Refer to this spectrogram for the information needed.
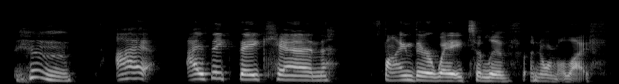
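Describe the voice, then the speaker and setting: In an American accent, a woman speaks at a very slow pace with long, frequent pauses, an upbeat tone and very wide pitch swings. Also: medium pitch for a woman. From South Carolina, US South. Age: 30s. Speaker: mental health advocate and entertainer. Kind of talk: interview. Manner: upbeat, laughs often.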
